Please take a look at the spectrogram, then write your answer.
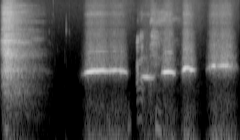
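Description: A person whistles a short, halting tune of several clear notes, preceded by a breathy burst and a brief pause, with no talking.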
